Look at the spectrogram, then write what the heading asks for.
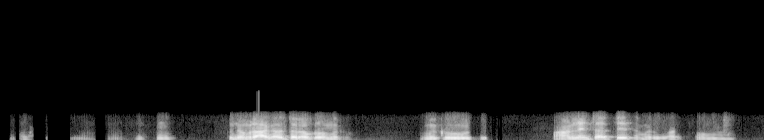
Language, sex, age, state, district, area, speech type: Telugu, male, 18-30, Telangana, Vikarabad, rural, conversation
